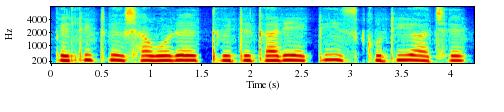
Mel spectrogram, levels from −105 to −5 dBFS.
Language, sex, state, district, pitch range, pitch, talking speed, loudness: Bengali, female, West Bengal, Cooch Behar, 235-250 Hz, 240 Hz, 85 wpm, -14 LUFS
